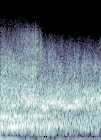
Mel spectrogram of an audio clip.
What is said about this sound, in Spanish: El taxista aceleró bruscamente.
